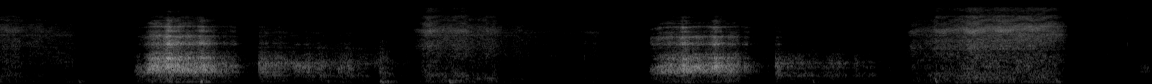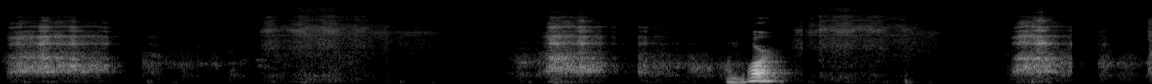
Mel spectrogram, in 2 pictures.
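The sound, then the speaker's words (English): Slow, deep breaths during a breathing exercise of ten deep breaths with eyes closed while swaying arms forward and back. They repeat about every three seconds, each a long, airy inhale or exhale like a sigh, with quiet pauses between and a brief spoken phrase near the end. “Notice his breath is getting longer because that's what happens.”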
